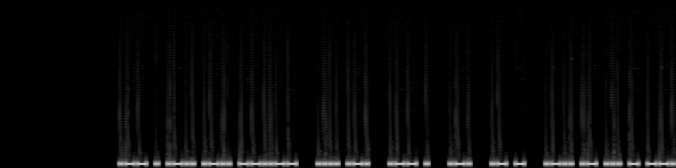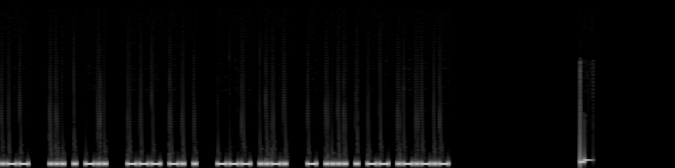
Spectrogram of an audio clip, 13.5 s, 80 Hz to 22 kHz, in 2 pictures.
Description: Morse code, heard as a keyed tone, about 37 wpm, 700 Hz. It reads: WELL, HR WE R AT LAST, SED ONE OF THEM.
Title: Sentences from Top 300 Words and Abbreviations 40wpm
